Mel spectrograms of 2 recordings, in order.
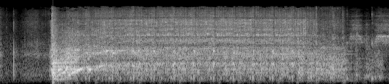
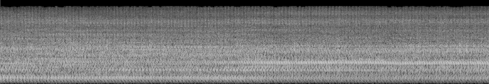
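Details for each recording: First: Warm Snapper mower engine: pull-start whirr, then a few seconds of rhythmic cranking chuffs that never catch; still seems to need choke to start when warm, cause unknown. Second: Snapper mower, engine warm, running at a steady even speed with no misses, knocks or surging after being fixed up; healthy, though it still needs choke to start when warm.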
